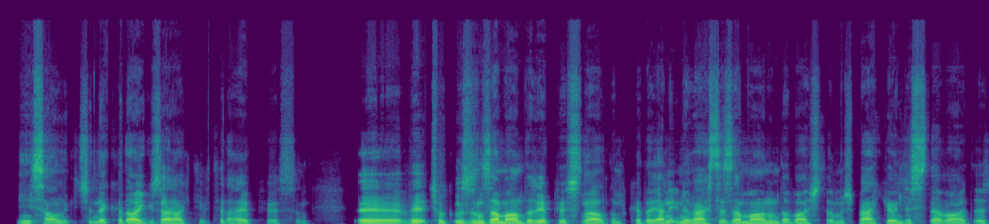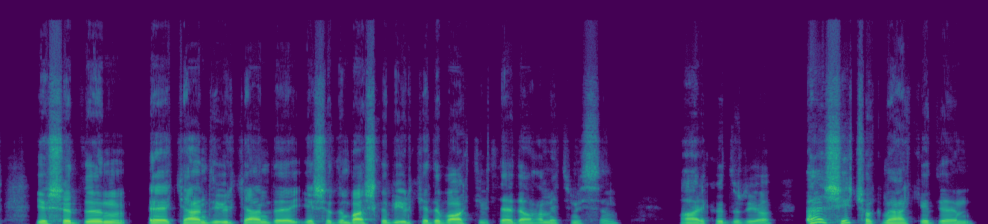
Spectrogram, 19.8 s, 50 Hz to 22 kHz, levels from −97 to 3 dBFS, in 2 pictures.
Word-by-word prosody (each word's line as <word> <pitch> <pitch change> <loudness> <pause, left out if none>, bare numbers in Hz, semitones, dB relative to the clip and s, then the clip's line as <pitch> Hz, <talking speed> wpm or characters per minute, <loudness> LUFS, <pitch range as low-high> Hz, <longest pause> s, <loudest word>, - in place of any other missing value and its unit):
İnsanlık 110 +6 -2
için 125 - -9
ne 110 - +2
kadar 110 -1 +4
güzel 90 -1 +2
aktiviteler 90 +1 -6
yapıyorsun, 85 0 -10 0.6
eee, 100 -1 +5
ve 120 +2 +3
çok 125 -1 -4
uzun 115 +1 +1
zamandır 110 -2 +6
yapıyorsun 95 0 0
anladığım 90 +1 +1
kadarıyla. 90 -1 -1
Yani, 90 +1 +2
üniversite 100 +3 +1
zamanında 100 0 +1
başlamış, 95 -2 -3
belki 85 0 +1
öncesi 85 +1 -2
de 95 0 +1
vardır, 100 0 -2 0.4
yaşadığın, 105 +3 +1 0.2
eee, 95 -2 +4
kendi 95 +2 +1
ülkende, 105 -2 -1
yaşadığın 100 +2 -4
başka 95 +4 +1
bir 115 -2 -2
ülkede 105 -2 -3
bu 100 - +2
aktiviteye 95 +2 -1
devam 105 +5 -3
etmişsin. 95 - -13 0.6
Harika 100 +4 -3
duruyor. 95 - -6 0.4
Ben 255 +8 +1
şeyi 210 -3 -1
çok 120 - -5
merak 95 -1 -1
ediyorum. 95 -2 -5
100 Hz, 125 wpm, -24 LUFS, 90-110 Hz, 0.6 s, zamandır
